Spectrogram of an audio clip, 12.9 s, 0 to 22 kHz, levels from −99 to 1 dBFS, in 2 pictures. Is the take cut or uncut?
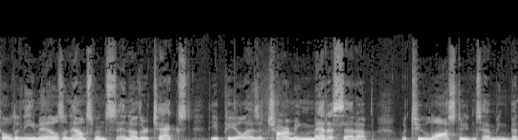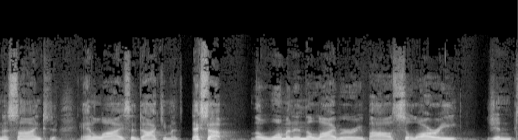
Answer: cut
